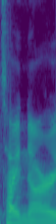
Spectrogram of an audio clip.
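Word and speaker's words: Tighnari: it in the comments I'm saying tainari because that's just how they say like that's literally how they say it in English like I said from what it says the actual pronunciation is even though we can't really pronounce it at all it's a hard G so it'd be TIG in that area beans of titanari's race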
